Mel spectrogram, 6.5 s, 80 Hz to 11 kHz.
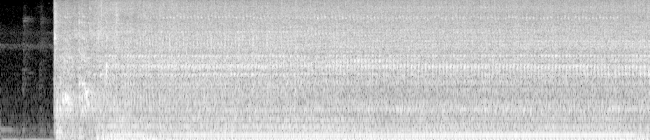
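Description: Nissan QD32 four-cylinder diesel, newly fitted with a billet HT12 turbo, cranking briefly and catching about half a second in, then idling steadily on its first start after the turbo oil feed was fitted.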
